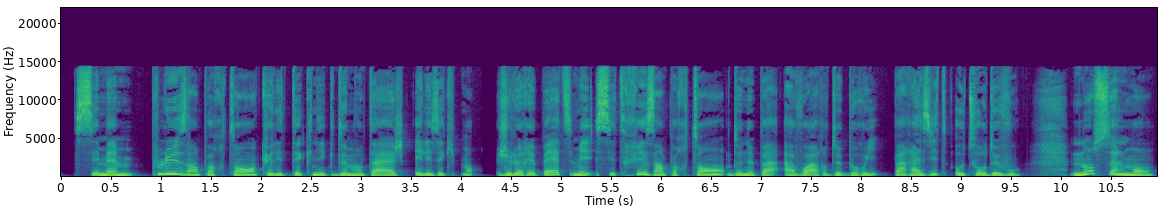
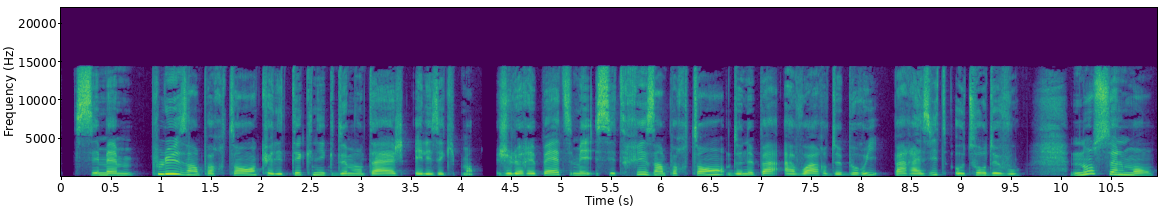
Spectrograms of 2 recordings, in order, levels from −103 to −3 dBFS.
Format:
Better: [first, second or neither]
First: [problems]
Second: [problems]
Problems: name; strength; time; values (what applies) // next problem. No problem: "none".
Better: first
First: none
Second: thin; somewhat; fading below 350 Hz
